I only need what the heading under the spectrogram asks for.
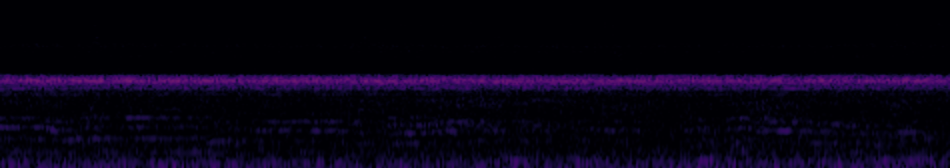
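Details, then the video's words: Night-time crickets in the countryside, heard from inside a room: a steady, shrill continuous trill dominates from start to finish, with faint low background rumble. "Rural Nature Sound of crickets at night"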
